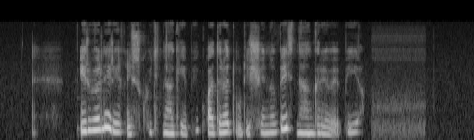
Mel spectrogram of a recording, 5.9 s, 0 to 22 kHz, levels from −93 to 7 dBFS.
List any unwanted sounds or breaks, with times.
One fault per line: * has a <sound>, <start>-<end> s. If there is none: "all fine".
all fine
